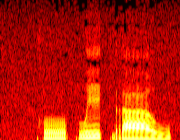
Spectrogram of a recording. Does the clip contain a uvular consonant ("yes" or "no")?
no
